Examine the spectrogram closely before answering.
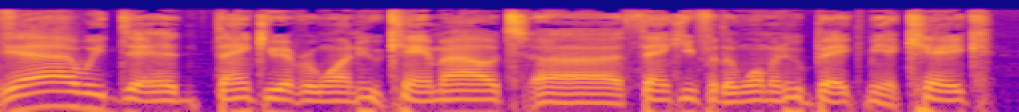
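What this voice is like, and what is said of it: Slightly hoarse, worn-out voice. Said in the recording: “my voice is a little shot”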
